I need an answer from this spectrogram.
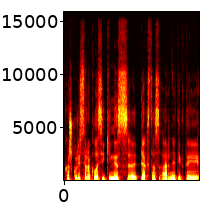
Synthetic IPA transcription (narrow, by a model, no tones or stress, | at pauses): kɐʃkʊɾjɪsiːɾɐklˠɐsʲɪkʲɪnʲɪst̪ʲæːkst̪ɐsɐrnʲɛt̪ʲɪk̚t̪ɐɪ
